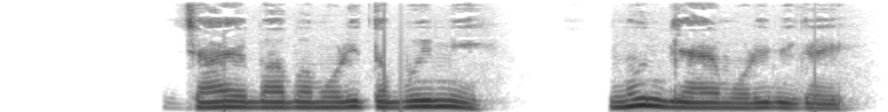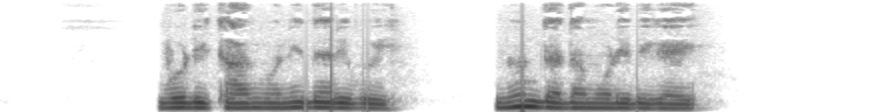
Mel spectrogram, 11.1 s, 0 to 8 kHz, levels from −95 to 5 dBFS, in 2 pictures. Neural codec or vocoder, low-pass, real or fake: none; 7.2 kHz; real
